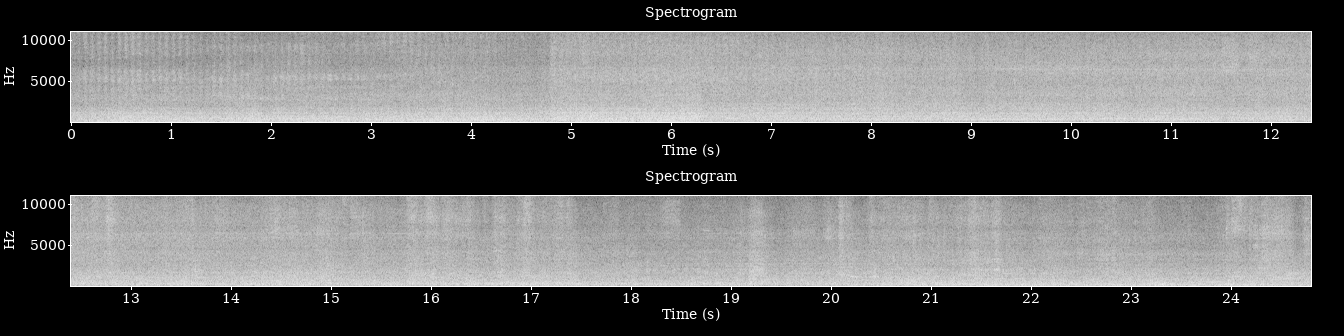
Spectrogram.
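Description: CSX freight train passing close by: the diesel locomotives' engines rumble past in the first few seconds, then the freight cars roll by with steady wheel and rail clatter and frequent clicks over the rail joints.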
